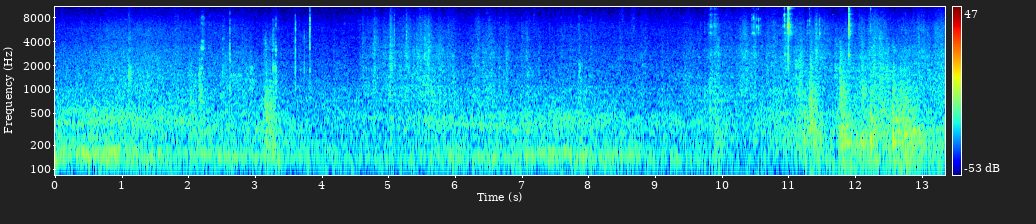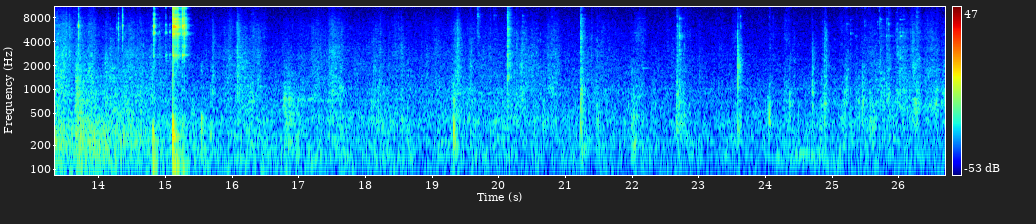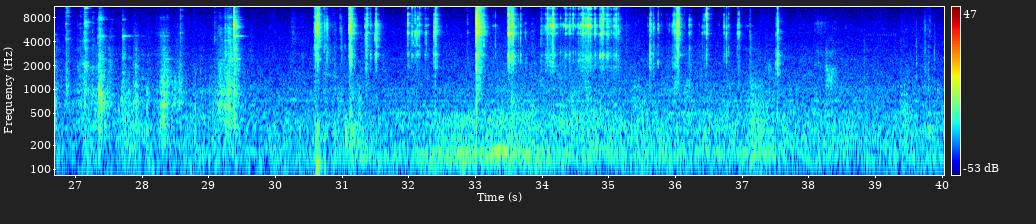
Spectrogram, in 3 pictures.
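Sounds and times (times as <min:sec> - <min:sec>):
metal tools clinking: 0:09.8 - 0:12.0, 0:13.7 - 0:15.4, 0:30.6 - 0:37.6
short rattle: 0:13.7 - 0:15.4, 0:30.6 - 0:37.6.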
